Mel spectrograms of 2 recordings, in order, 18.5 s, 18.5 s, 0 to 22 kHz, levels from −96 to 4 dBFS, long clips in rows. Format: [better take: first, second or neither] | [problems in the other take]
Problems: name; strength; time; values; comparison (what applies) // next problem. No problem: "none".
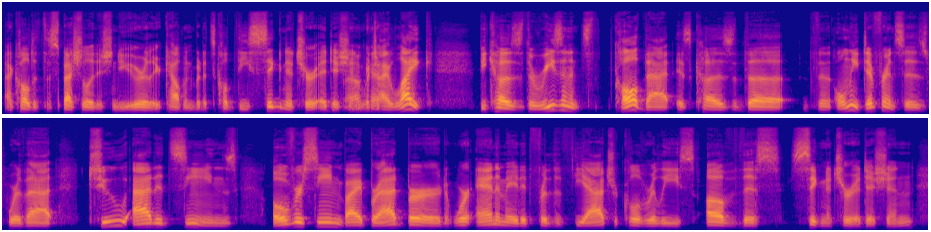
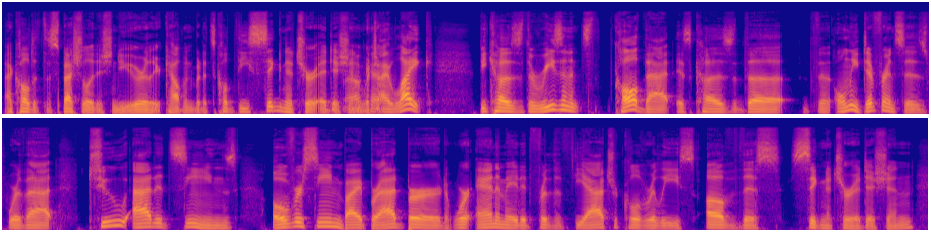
second | thin; very slightly; fading below 250 Hz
